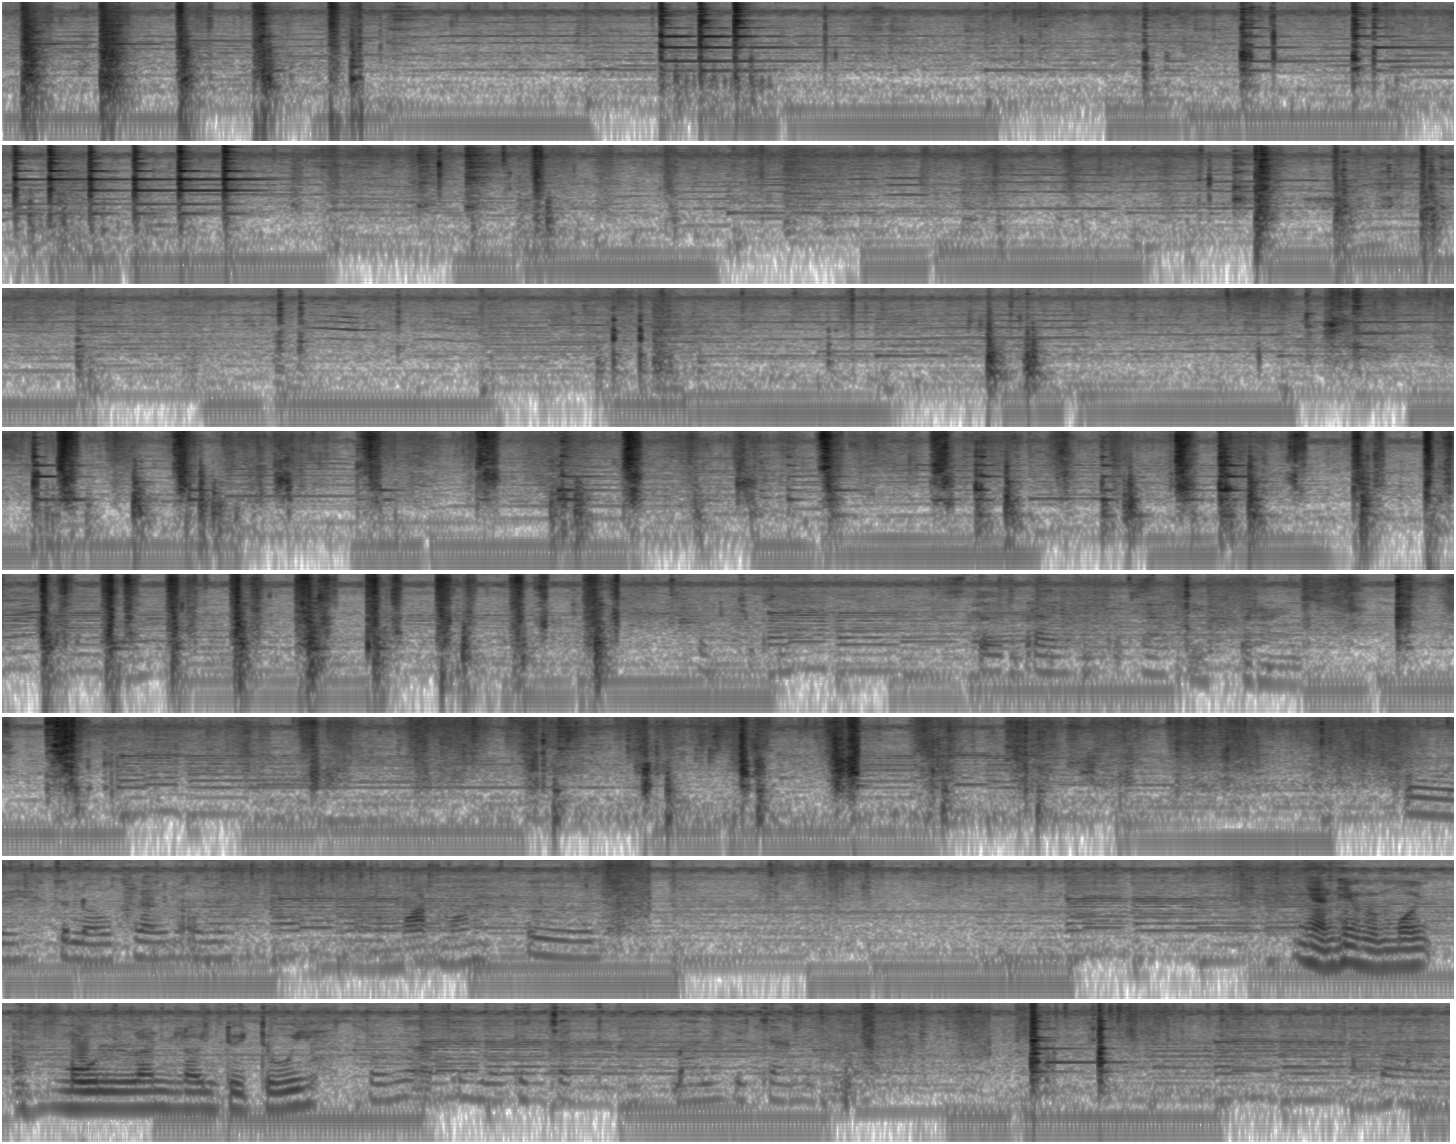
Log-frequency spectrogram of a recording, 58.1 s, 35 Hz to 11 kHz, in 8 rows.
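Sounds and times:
background music: 0.0 - 58.0
utensil clinking against ringing dish: 3.3 - 4.2, 6.2 - 8.8
knife chopping on wooden board: 22.0 - 32.2, 37.8 - 41.8.

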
